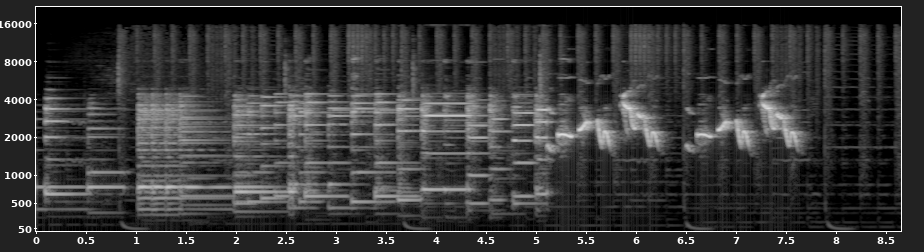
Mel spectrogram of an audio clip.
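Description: A wireless doorbell's plug-in indoor chime unit plays a run of electronic ringtones as its tune-select button is pressed, the tune changing several times. Stepped chime melodies play first, then from about five seconds in a chirping birdsong ringtone.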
